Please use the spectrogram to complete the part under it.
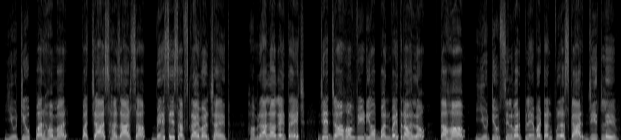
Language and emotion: Maithili, happy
